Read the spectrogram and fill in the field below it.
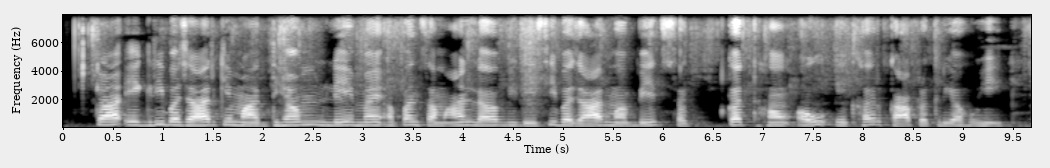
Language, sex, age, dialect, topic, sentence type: Chhattisgarhi, female, 25-30, Central, agriculture, question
